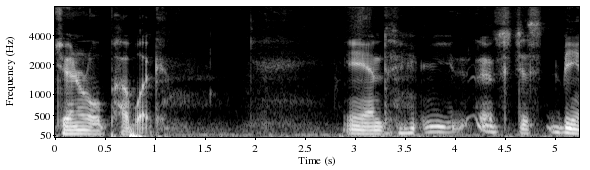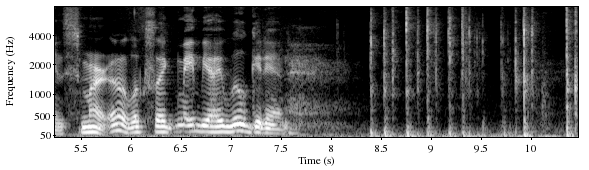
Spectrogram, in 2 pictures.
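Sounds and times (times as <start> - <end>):
speech: 0.0 - 1.2, 2.9 - 7.9
typing a password on a computer keyboard: 8.4 - 10.4.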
